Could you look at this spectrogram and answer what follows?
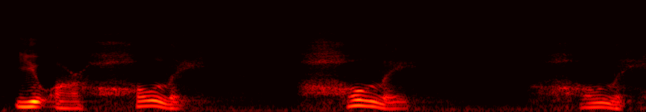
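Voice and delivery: soft, slow, fading into near silence; hushed reverent praise. Shown as a demonstration. Teacher showing the class heartfelt worship, hushed and slow. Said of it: "as a matter of emphasis".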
